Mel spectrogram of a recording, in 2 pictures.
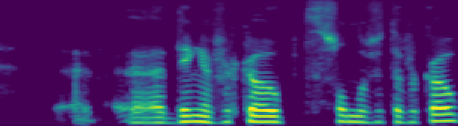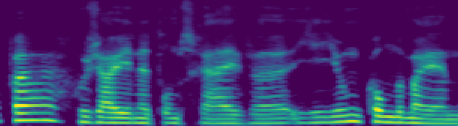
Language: Dutch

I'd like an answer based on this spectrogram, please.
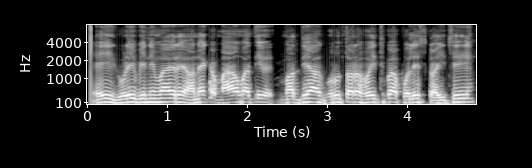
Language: Odia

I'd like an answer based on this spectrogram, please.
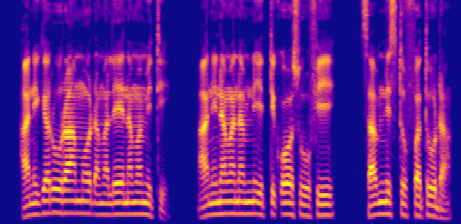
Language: Oromo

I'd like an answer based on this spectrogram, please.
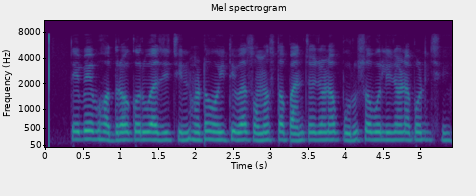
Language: Odia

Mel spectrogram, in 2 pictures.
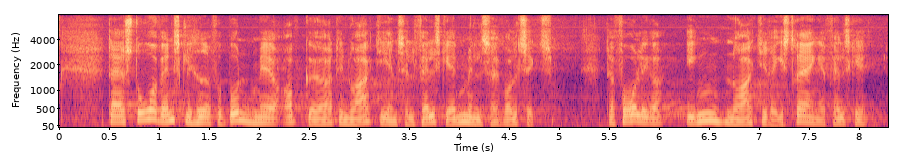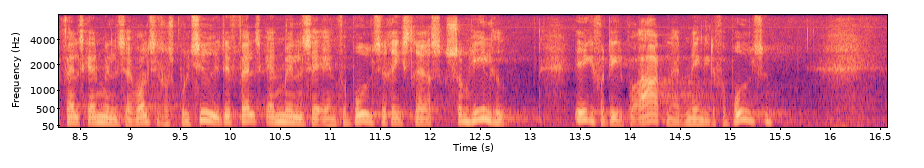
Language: Danish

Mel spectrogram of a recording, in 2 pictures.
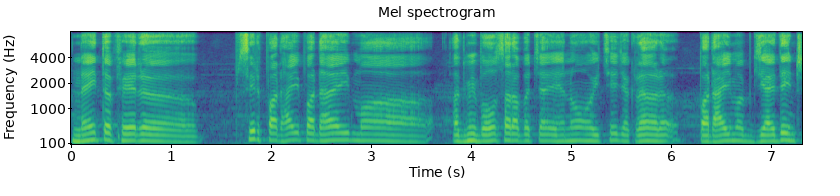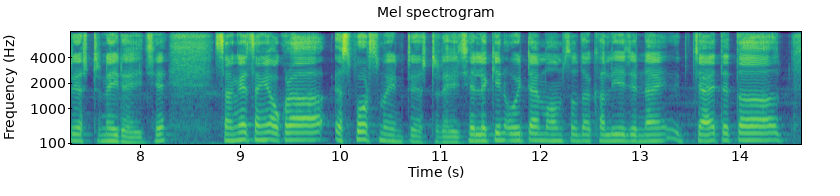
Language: Maithili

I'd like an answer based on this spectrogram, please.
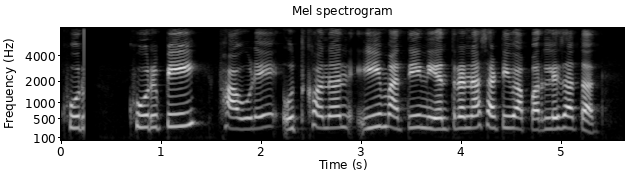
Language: Marathi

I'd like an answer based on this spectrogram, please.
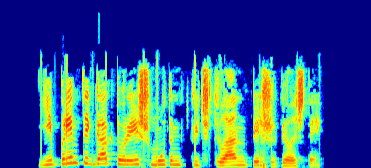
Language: Mari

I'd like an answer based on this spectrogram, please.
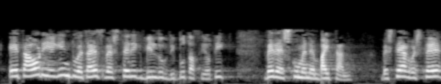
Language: Basque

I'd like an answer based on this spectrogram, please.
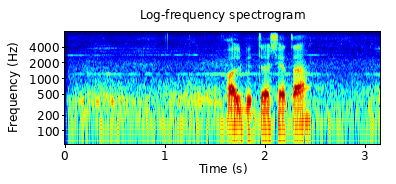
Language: Nepali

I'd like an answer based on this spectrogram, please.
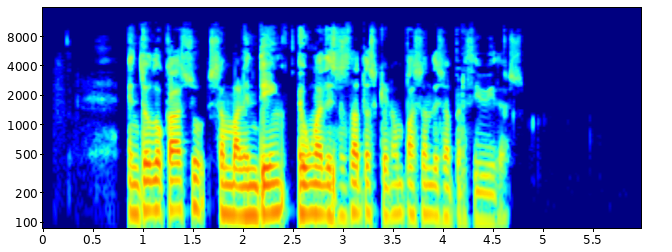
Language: Galician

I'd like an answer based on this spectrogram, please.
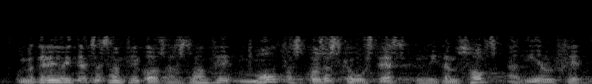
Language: Catalan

